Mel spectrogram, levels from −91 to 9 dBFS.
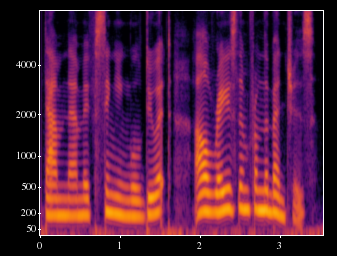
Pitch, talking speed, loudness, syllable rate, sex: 195 Hz, 220 wpm, -15 LUFS, 5.1 syllables/s, female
